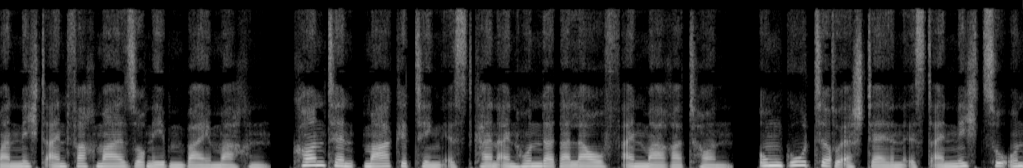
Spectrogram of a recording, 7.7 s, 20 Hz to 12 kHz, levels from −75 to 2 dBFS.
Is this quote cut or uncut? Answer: cut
